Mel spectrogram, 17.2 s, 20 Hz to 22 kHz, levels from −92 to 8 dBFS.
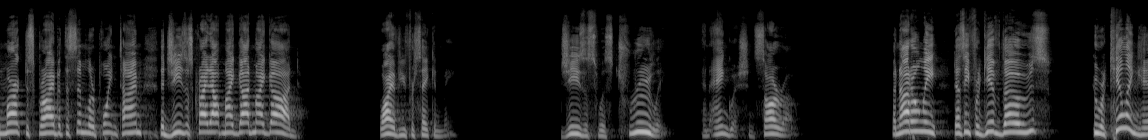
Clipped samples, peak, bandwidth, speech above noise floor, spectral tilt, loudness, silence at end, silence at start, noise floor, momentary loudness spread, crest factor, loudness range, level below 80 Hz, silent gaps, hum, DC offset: under 0.1%; -12 dBFS; 16 kHz; 60 dB; -3.5 dB/octave; -30 LUFS; 0 s; 0 s; -90 dBFS; 13 LU; 20 dB; 8 LU; -76 dBFS; none; none; under 0.1%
